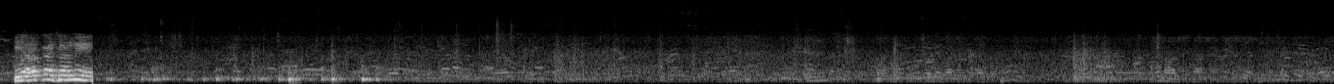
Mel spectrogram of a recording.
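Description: A crowd murmurs softly nearby.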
